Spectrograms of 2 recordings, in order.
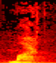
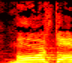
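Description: First: The name is said in a gentle, loving tone. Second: The name is said in a harsh, scolding tone. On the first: The speaker cares about her. The speaker calls it right. "Jesus loved Martha" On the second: The speaker is rebuking her. The speaker calls it wrong. "I always heard preachers beat up on Martha. ... He didn't say it like that"

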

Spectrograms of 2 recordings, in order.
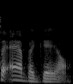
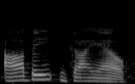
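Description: First: The name is said the usual English way. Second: The name is said the way locals there say it. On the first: "Now that's Abigail" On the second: "the way they pronounce it over there"

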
